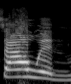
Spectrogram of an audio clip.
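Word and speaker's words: Samhain: It's pronounced SOW-an, Loomis.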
